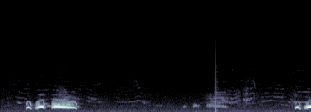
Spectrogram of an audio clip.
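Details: A spotted dove coo for training and stimulating decoy birds opens with short notes and a long falling croon. It is followed by near silence, a faint brief call and a sharp click, and another phrase begins at the end.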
